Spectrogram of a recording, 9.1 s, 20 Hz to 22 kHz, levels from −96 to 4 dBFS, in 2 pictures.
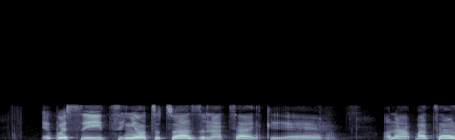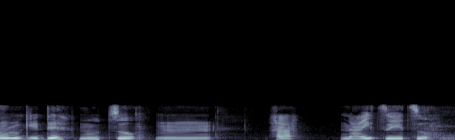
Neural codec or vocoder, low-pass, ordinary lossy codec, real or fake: none; 5.4 kHz; none; real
